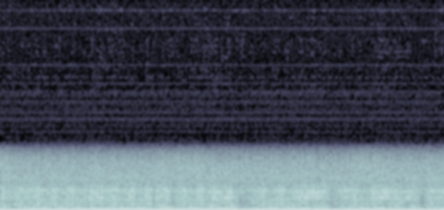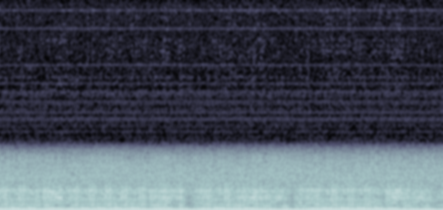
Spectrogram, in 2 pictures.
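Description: Car engine revved up and held at high revs, wavering with brief dips about once a second, then dropping back toward idle near the end.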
